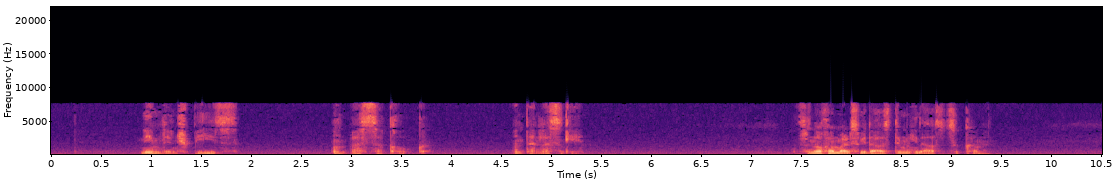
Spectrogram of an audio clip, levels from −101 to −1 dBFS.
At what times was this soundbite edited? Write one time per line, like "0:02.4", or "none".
0:03.0
0:05.1
0:07.6
0:08.1
0:08.6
